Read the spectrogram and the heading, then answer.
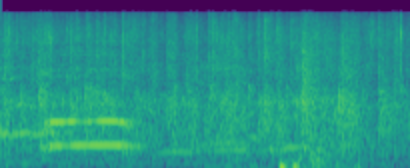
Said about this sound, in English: Big round of applause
